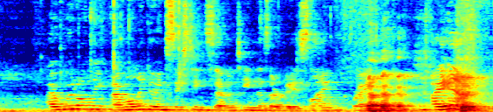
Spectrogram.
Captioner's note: laughter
